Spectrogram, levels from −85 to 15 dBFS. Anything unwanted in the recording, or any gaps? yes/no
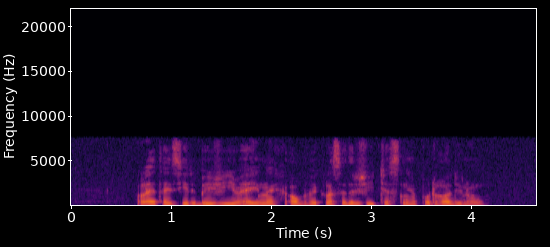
no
